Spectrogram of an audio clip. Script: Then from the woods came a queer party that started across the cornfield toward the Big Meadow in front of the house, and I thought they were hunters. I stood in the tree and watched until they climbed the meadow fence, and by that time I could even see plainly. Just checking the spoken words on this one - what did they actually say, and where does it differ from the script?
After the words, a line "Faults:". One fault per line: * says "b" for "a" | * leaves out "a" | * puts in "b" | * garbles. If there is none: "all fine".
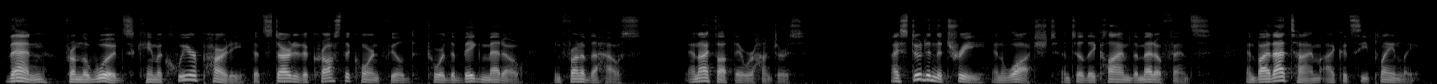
Then from the woods came a queer party that started across the cornfield toward the Big Meadow in front of the house, and I thought they were hunters. I stood in the tree and watched until they climbed the meadow fence, and by that time I could see plainly.
Faults:
* leaves out "even"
